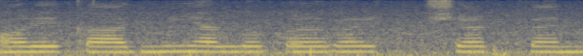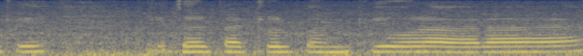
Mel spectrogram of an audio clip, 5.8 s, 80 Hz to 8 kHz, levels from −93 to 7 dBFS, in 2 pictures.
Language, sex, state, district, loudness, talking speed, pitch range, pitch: Hindi, female, Bihar, Katihar, -14 LUFS, 165 wpm, 245-250 Hz, 245 Hz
